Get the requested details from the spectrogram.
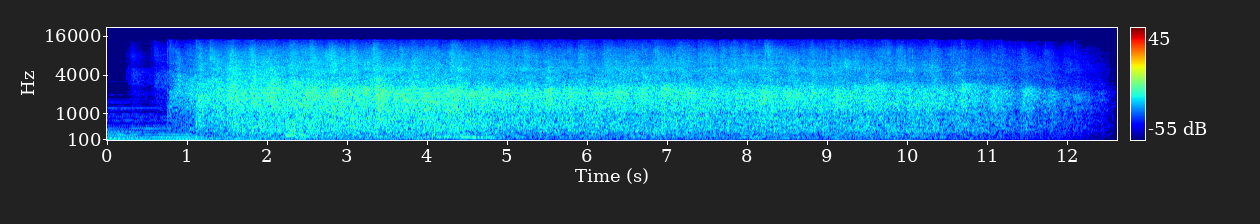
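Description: An audience applauds loudly in a large echoing hall, then fades.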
